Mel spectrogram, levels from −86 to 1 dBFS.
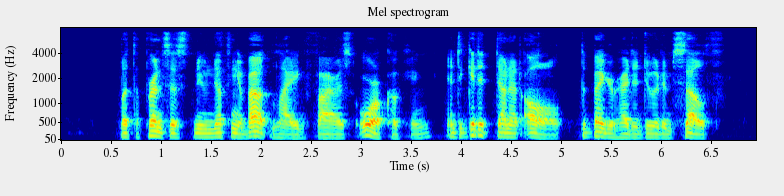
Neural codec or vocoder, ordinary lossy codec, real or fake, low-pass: none; AAC, 48 kbps; real; 7.2 kHz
